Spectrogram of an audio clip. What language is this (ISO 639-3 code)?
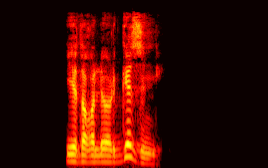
kab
